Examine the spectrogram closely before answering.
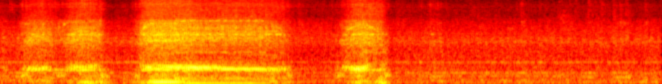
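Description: Sewing machine stitching in four short runs, the longest about a second and a half in the middle, stopping about four seconds in.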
